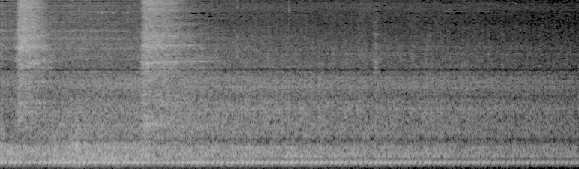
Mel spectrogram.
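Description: Single-car diesel railcar of the Hisatsu Orange Railway drawing to a stop, its engine running with a steady low hum. Two short hisses of air from the brakes come about a third of a second and two seconds in, and the sound then slowly fades.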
